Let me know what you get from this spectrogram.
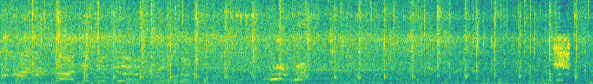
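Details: Hooves of a horse drawing a cart at night, clip-clopping in an even quick rhythm beneath people talking throughout.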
